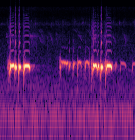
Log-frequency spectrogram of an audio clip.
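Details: Local zebra dove singing emotionally to provoke a rival: a loud trilled coo phrase, a pause, then a softer beaded run leading into another strong rolling burst and trailing notes.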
